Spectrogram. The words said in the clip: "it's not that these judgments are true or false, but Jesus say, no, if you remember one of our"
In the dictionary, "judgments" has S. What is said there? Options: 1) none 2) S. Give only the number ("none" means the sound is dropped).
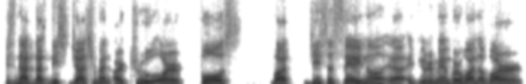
1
